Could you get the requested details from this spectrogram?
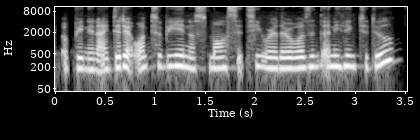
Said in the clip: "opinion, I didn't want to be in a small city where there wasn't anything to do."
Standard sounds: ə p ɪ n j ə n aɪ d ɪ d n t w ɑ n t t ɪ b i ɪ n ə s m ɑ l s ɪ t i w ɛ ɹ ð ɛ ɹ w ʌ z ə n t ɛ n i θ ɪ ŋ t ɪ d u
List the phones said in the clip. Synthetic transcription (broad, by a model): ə p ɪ n j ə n aɪ d ɪ d n t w ɑ n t t ɪ b i ɪ n ə s m ɑ l s ɪ t i w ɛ ɹ ð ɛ ɹ w ʌ z ə n t ɛ n i θ ɪ ŋ t ɪ d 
